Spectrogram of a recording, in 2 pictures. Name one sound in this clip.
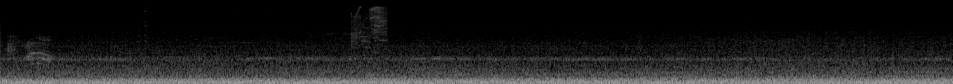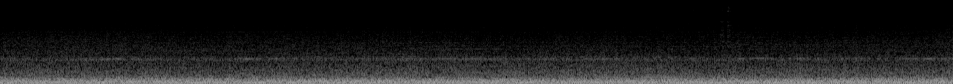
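A heavy engine rumbles low and steadily.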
